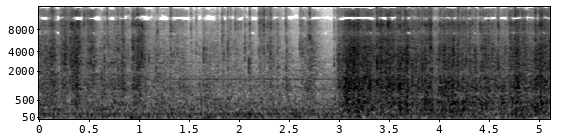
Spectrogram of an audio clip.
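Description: Plastic mailer bag crinkling and rustling as it is pulled and torn open by hand, getting louder about three seconds in.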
